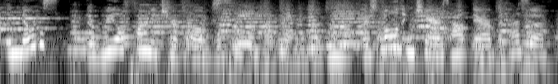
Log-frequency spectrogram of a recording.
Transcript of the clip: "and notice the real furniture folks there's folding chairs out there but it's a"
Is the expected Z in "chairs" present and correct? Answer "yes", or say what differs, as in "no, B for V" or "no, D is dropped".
yes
